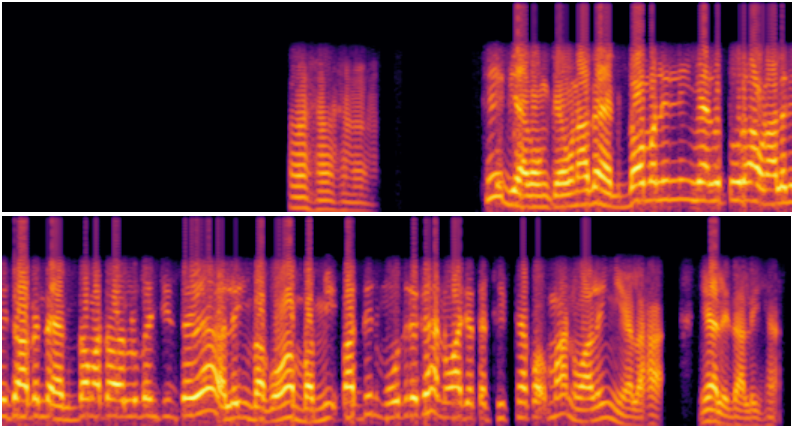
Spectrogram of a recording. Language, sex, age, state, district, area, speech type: Santali, male, 45-60, West Bengal, Purulia, rural, conversation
